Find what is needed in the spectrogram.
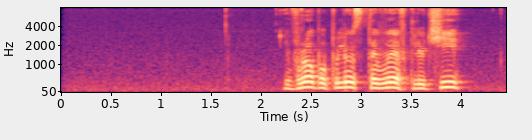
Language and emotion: Russian, angry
